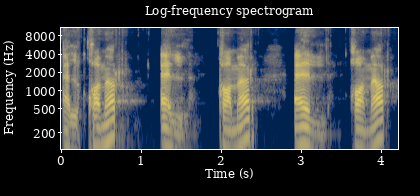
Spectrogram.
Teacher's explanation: if you listen to me saying it, I said the lam completely.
